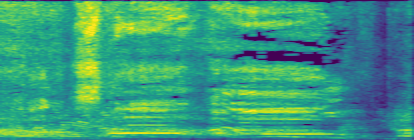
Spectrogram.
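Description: A man shouts loudly in excitement.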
